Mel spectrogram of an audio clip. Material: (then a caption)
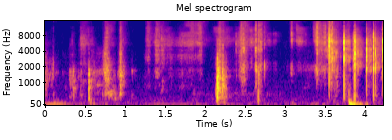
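Paper. Fingertips with long painted nails smooth and turn the yellowed paper pages of an open old hardcover book lying on a table, one page at a time. Bright, dry crinkles, soft rustles and brief papery crunches come in uneven bursts, growing louder and denser toward the end.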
